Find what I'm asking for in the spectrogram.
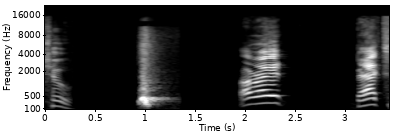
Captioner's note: wooshing sound as scene transitions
